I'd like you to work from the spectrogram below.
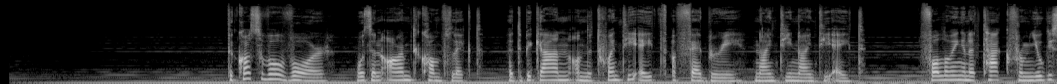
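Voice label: Albanian English, female, narration; accent of albania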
